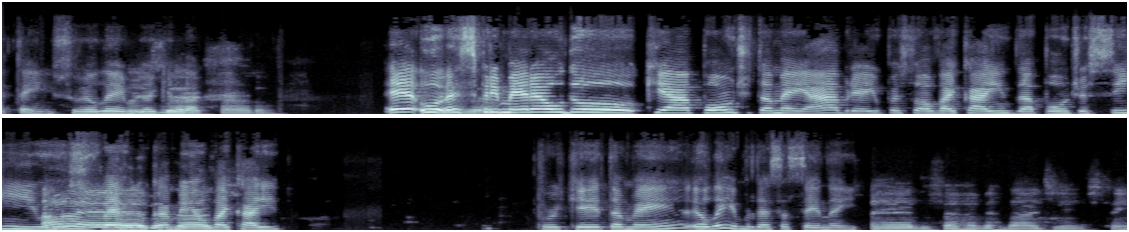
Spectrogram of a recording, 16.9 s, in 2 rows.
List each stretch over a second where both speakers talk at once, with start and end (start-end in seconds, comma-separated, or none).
8.7-10.1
